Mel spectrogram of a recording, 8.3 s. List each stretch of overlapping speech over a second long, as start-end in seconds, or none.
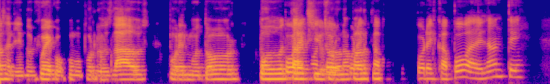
4.3-5.7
